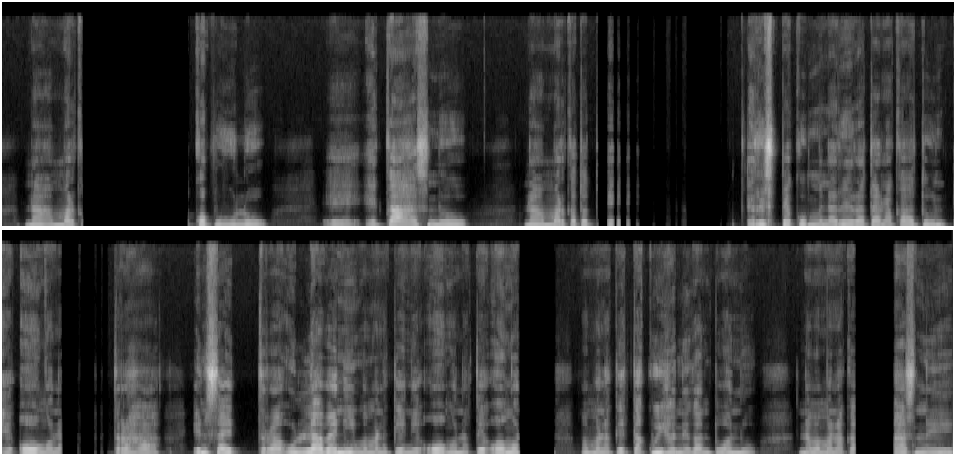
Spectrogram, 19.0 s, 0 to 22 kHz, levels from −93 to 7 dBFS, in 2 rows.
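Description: At 0.80 to 1.89 s, 5.95 to 7.27 s, 10.11 to 10.60 s, 14.68 to 15.08 s and 18.04 to 18.47 s the speech drops out in a digital broadcast dropout: frames fail and the receiver mutes, with a 20 ms fade each way. The second and third dropouts are broken into short holes of up to 320 and 160 ms, which fits frames of about 32 ms. Unlike analogue fading, the gaps are dead silent, with no hiss, and the lost speech is simply skipped.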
